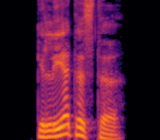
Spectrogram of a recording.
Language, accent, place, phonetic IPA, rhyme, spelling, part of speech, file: German, Germany, Berlin, [ɡəˈleːɐ̯təstə], -eːɐ̯təstə, gelehrteste, adjective, De-gelehrteste.ogg
- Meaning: inflection of gelehrt: 1. strong/mixed nominative/accusative feminine singular superlative degree 2. strong nominative/accusative plural superlative degree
